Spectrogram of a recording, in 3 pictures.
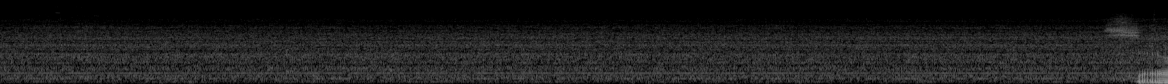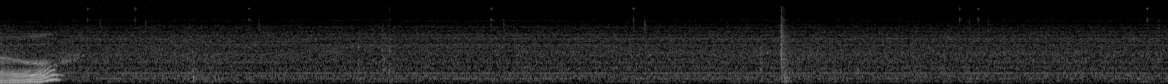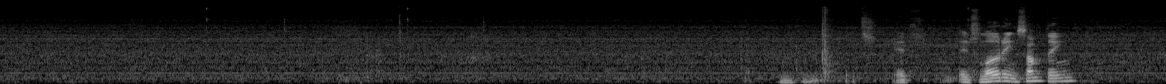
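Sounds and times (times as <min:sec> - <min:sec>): computer cooling fans humming: 0:00.0 - 0:35.0.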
